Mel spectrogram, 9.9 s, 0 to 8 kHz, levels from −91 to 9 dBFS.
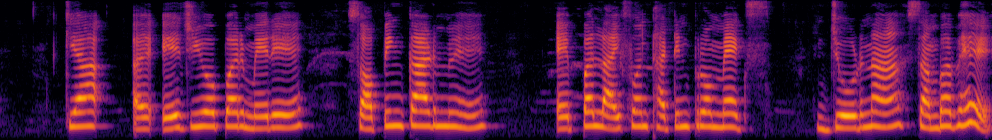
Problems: constant background noise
